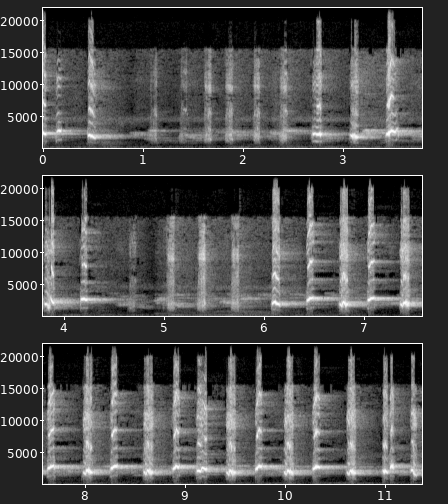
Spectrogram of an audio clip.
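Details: Sooty-headed bulbul singing long, lively song phrases, used to lure a silent bulbul into singing back; rapid, bubbly whistled notes repeated in quick succession, brief pauses, then a sustained run of rolling phrases.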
